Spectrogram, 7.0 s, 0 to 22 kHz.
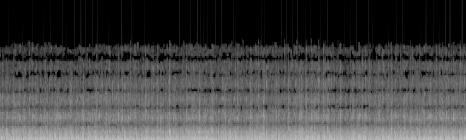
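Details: WWII-era Caterpillar RD4 bulldozer diesel, first start in 20 years after recovery from a canyon, clutches seized: steady, even idle with low uniform beat, no knocks or misses; normal idle.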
